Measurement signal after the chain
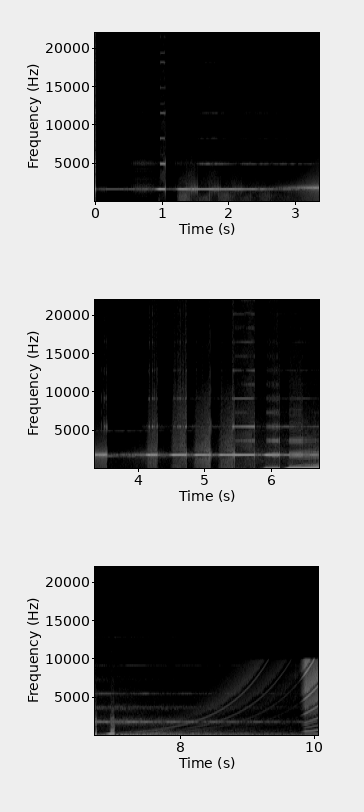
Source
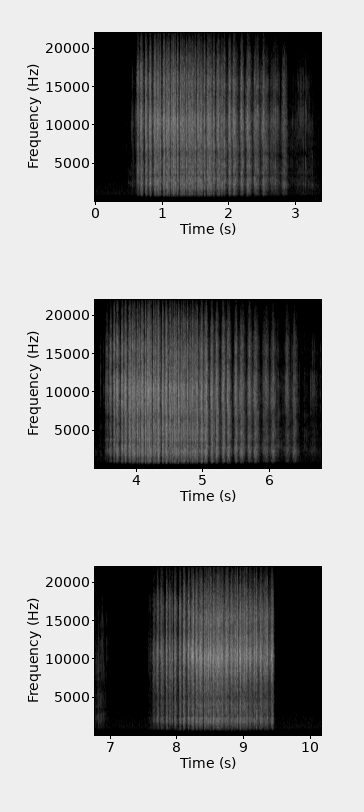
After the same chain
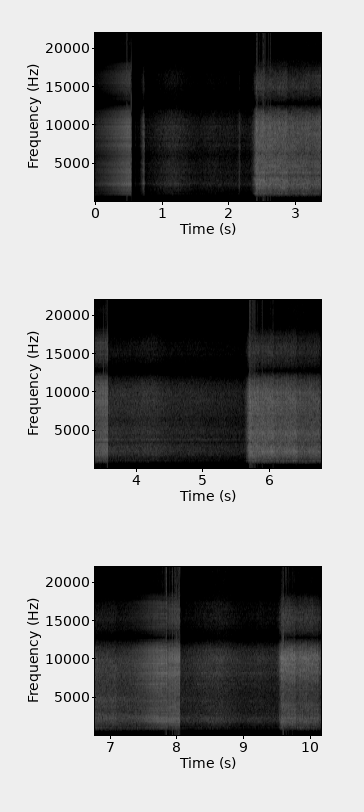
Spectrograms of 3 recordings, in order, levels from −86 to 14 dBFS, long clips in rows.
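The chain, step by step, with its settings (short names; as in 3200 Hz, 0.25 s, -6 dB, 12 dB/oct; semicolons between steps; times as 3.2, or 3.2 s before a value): spectral swells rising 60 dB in 1.43 s; polynomial smoothing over 9 samples; split-band echo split 940 Hz, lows 0.613 s, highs 0.342 s, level -4 dB; flipped gate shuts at -22 dBFS, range -40 dB; wavefolder -27 dBFS; compressor 2.5:1, threshold -37 dBFS; diffused feedback echo 0.737 s, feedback 60%, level -13.5 dB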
